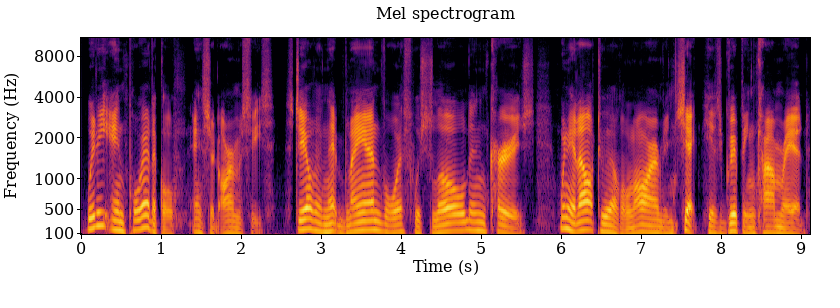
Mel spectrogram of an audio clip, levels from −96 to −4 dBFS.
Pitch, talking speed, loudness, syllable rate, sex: 120 Hz, 165 wpm, -19 LUFS, 5.2 syllables/s, male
